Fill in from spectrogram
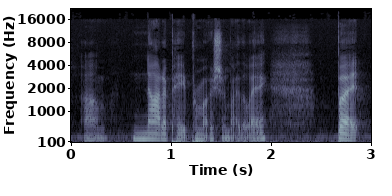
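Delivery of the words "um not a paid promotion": usual speaking voice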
